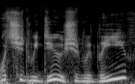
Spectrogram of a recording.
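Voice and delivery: hesitant, unsure stage whisper with questioning tone. Voicing a frightened townswoman asking the adventurers what to do: half-whispering, unsure. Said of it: "she's whispering as if she's not sure".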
